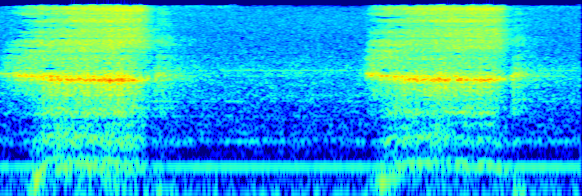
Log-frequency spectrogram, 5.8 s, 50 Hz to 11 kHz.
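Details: Snoring during sleep recorded with the SnoreLab app: two loud, rough inspiratory snores about 3.5 seconds apart with quiet exhalation between them.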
